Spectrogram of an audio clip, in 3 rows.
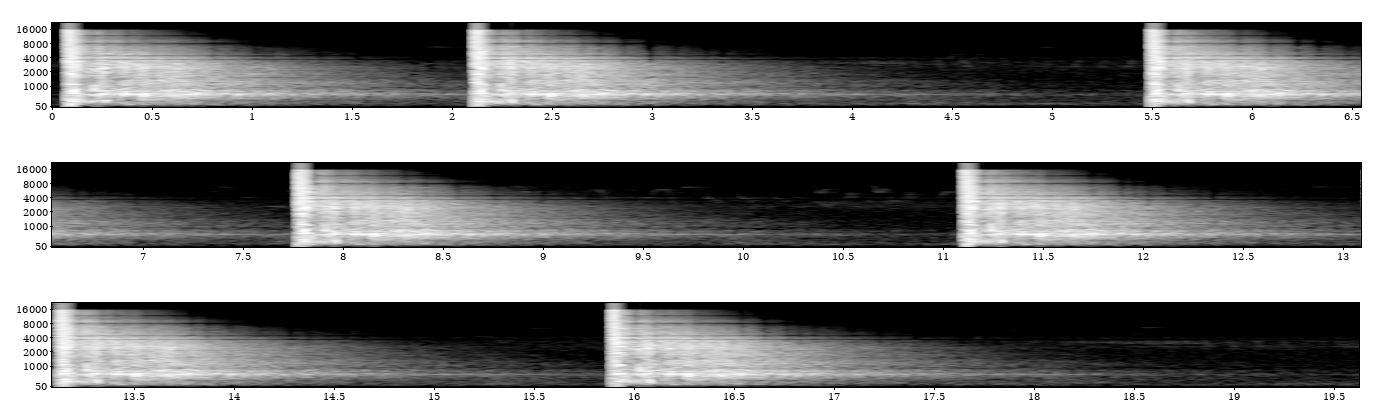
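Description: Seven single shots from a semi-automatic AR-15 rifle, fired a couple of seconds apart at an uneven pace. Each crack is followed by a long echo that fades over about two seconds.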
